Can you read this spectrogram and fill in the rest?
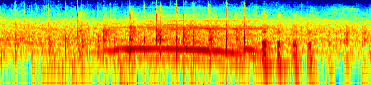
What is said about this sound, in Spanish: Aplausos, por favor, aplausos.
